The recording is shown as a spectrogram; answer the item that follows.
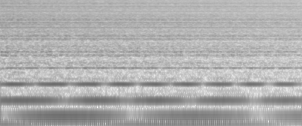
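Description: A steady low electronic drone of several held tones over a hiss, music-like.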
